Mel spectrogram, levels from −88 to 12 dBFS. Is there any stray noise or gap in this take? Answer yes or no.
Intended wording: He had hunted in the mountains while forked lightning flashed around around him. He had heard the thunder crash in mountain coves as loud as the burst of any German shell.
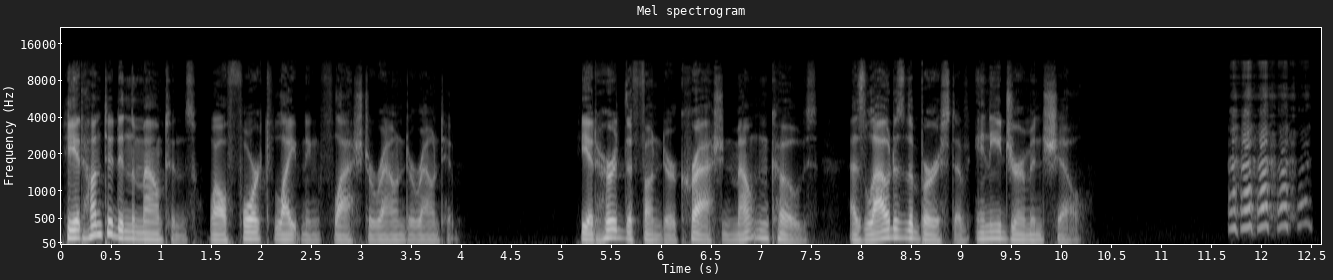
yes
